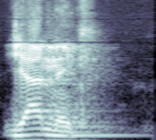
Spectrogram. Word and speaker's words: Jinnik: Jinnik.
